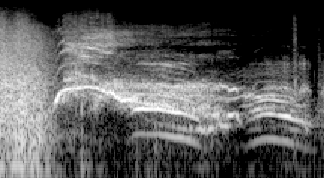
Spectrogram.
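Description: A gunshot in an old western radio drama: a loud crack followed by a long, whining ricochet that slides downward in pitch and rings on until the end.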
